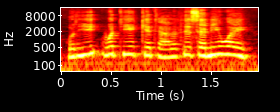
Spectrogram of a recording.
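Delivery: exasperated high falsetto; high, quickening indignant question; Nami. Acted. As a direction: complain in a put-on female voice. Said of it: "Nami said".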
